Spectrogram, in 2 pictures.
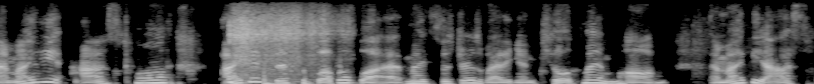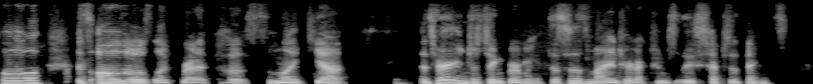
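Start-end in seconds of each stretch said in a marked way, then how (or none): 0.0-6.4 pleasant, slow read-aloud storyteller voice. Describing TikTok accounts that read Reddit posts aloud: imitating a really nice voice. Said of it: "someone with a really nice voice being like".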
